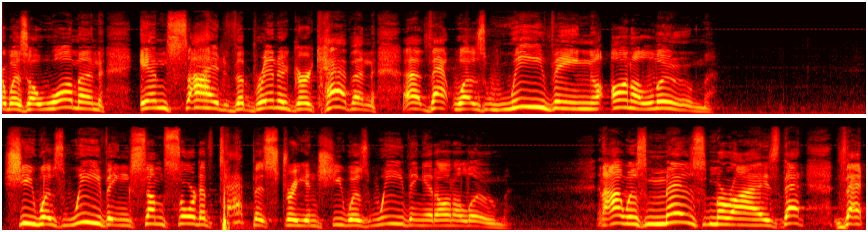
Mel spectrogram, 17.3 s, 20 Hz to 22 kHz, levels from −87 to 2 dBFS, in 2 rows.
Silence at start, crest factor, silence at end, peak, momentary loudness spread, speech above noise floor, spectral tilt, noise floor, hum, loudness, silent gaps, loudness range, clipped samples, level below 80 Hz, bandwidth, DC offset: 0 s; 22 dB; 0.05 s; 0 dBFS; 9 LU; 40 dB; -3.5 dB/octave; -62 dBFS; none; -22 LUFS; none; 3 LU; under 0.1%; -52 dBFS; 16 kHz; under 0.1%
